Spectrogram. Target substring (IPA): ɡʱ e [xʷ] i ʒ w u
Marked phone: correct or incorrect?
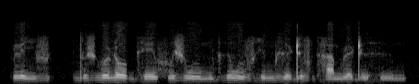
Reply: correct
